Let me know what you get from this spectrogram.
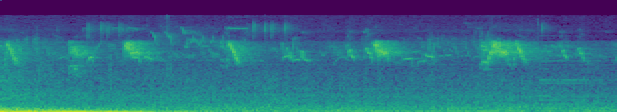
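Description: Birds chirping: a string of short, sharp calls at irregular intervals over a low steady hum. The tail of a loud low rumble fades out over the first second and a half.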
